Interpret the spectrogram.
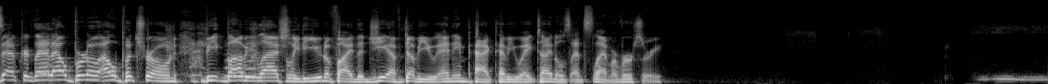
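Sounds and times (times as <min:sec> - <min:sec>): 
speech: 0:00.0 - 0:06.8
laughter: 0:00.2 - 0:03.2
person snoring: 0:09.7 - 0:10.4.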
